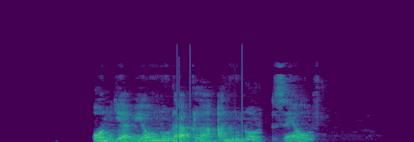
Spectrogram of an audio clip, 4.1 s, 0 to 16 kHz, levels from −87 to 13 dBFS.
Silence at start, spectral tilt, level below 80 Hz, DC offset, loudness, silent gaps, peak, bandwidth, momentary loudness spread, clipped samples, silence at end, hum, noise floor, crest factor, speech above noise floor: 0.95 s; -7 dB/octave; -62 dBFS; under 0.1%; -22 LUFS; none; -4 dBFS; 9.2 kHz; 9 LU; under 0.1%; 1 s; none; -75 dBFS; 20 dB; 53 dB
